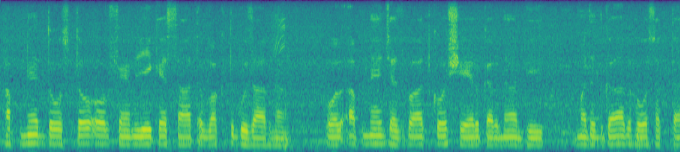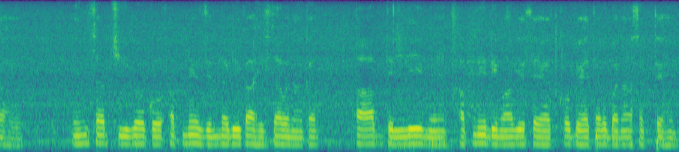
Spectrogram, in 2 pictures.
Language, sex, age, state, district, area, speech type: Urdu, male, 18-30, Delhi, East Delhi, urban, spontaneous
